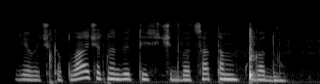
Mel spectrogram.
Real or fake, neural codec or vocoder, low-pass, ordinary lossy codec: real; none; 7.2 kHz; none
